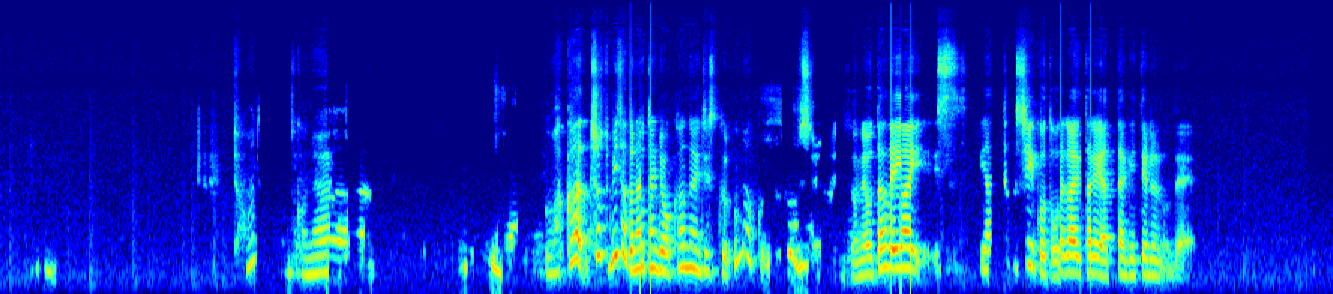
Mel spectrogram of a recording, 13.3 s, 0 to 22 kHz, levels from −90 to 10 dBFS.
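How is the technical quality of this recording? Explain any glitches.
The recording has several echo-cancellation and buffering faults. Speech is pulled down during overlapping talk, the far end bleeds through, audio chunks play out of sequence, and the room sound briefly ducks at the end.

Speech suppressed in double talk, 2.56 to 5.28 s and 7.61 to 8.52 s: with both ends talking, the echo canceller likely couldn't separate the local talker from loudspeaker echo and attenuated everything. The speech sinks by up to about 40 dB in the first stretch and about 30 dB in the second, fading and breaking up.

Other side's voice leaking through at 2.87 to 3.0 s, 3.72 to 4.27 s, 4.9 to 5.44 s, 7.78 to 8.49 s and 9.47 to 9.51 s: residual echo of the far end, played on the talker's own loudspeaker, was likely left in the microphone signal. A second voice is heard underneath. It is strongest around 7.8 s, about 10 dB below the speech, and barely there at 9.5 s.

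Chunks out of order at 6.3 to 6.5 s, 8.9 to 9.1 s and 10.6 to 10.9 s: 100 ms blocks were written late, one block behind in the first two cases and two behind in the third. Nothing is missing, but each spot sounds like a jumbled stutter at the hard joins.

Background gated by the echo canceller, 13.13 s to the end: while the loudspeaker played, the canceller clamped the microphone. The room tone drops by about 12 dB for roughly the final 0.2 s.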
